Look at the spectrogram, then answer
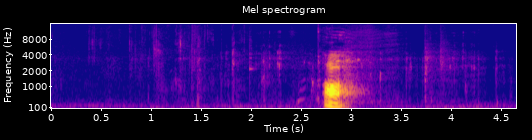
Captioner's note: chewing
